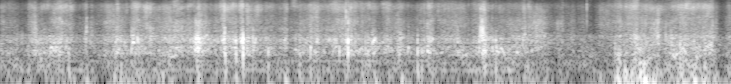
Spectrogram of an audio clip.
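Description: Long blue nails scratch and rub along the seams and sewn-in care labels of a soft tan cloth garment held in the hands. The result is a steady, dry scratching texture broken by brief sharper scrapes, with a duller rubbing swell near the end.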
